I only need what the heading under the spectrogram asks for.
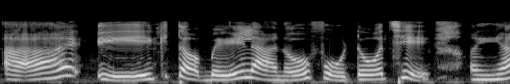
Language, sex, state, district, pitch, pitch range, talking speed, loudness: Gujarati, female, Gujarat, Gandhinagar, 225 Hz, 205-285 Hz, 80 wpm, -14 LUFS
